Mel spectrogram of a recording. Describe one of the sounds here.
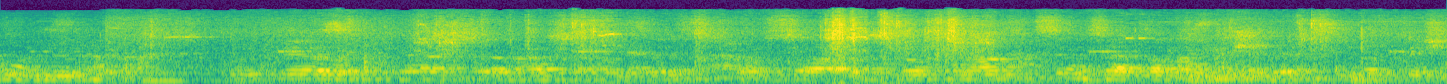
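A man speaks warmly up close.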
